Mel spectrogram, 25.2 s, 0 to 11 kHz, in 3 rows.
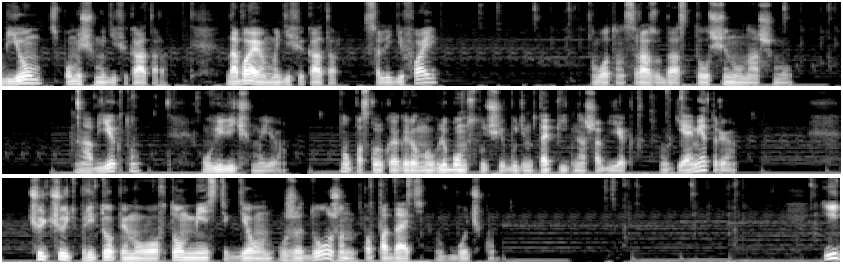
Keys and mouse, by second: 0.2-0.7 middle drag, 2.4-5.3 drag, 5.4 shift+middle click, 5.7 middle click, 7.9 shift+middle click, 8.3-9.3 middle drag, 9.4 shift+middle click, 10.3-13.0 shift+drag, 13.1-15.2 middle drag, 15.2 shift+y, 17.2 click, 17.4 middle click, 17.8 middle click, 19.1-19.7 middle drag, 20.8 shift+y, 22.7 shift+click, 23.0 middle click, 23.8 shift+middle click, 24.1 middle click, 25.0 shift+middle click.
